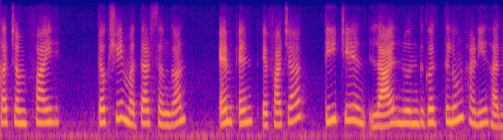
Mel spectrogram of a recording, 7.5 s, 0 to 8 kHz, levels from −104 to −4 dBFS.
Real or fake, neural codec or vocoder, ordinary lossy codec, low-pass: fake; codec, 16 kHz, about 1 kbps, DyCAST, with the encoder's durations; Opus, 16 kbps; 7.2 kHz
